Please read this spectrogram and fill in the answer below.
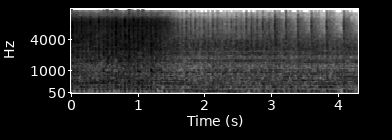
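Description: Rock band playing live with electric guitars, bass and drum kit. In the second half the drums break into a run of quick hits.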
